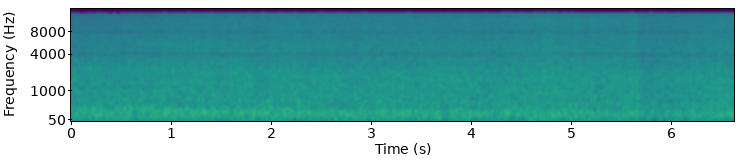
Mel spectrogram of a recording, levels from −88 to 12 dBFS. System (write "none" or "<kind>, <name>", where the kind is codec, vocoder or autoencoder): none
